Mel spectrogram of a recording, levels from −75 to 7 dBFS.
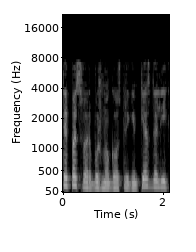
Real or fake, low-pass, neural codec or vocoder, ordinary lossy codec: real; 7.2 kHz; none; MP3, 32 kbps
